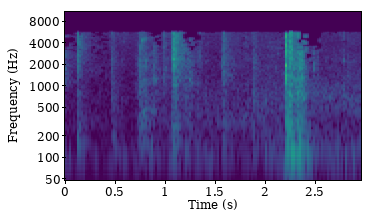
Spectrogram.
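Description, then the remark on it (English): A door being opened as someone steps outside onto a doorstep: a series of soft clicks and rattles from the handle and latch, then a sharper, louder thump as it swings free, with no voices. “On that note, I'm going to step outside.”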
